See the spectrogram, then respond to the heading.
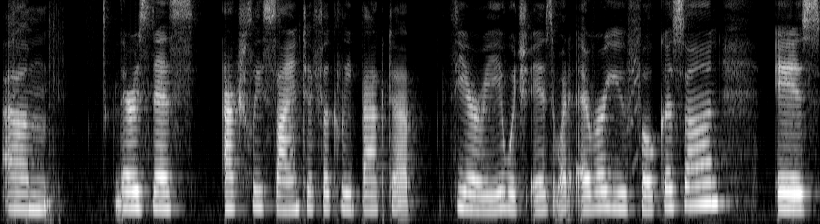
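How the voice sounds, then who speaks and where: In a very clean recording with a silent background, a woman with a non-native accent talks at a medium pitch. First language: not English. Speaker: tarot reader. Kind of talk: tarot reading monologue. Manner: hesitant, many fillers.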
